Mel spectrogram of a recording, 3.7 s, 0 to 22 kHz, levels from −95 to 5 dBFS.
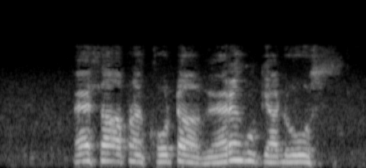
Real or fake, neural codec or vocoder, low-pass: real; none; 7.2 kHz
